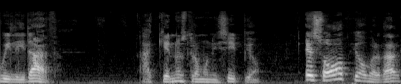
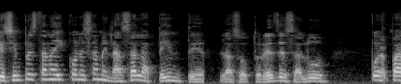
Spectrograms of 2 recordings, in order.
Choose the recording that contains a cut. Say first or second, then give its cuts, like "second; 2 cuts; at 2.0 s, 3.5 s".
second; 1 cut; at 2.0 s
